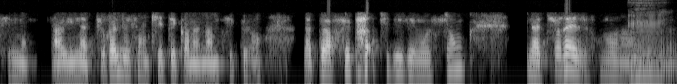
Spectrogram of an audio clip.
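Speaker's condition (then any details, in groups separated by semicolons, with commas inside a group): No condition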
